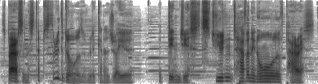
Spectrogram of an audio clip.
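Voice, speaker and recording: A game player putting on a dramatic, deliberate storybook narrator, with faint music behind. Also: low voice, animated, creaky, full character voice. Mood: atmospheric. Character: storybook narrator setting a dingy tavern scene.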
